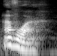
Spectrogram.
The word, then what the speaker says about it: avoir: O nosso terceiro grupo de vogais compostas, OI, tem som de UA. Por exemplo, na palavra avoir, que significa ter, um dos verbos mais importantes da língua francesa.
